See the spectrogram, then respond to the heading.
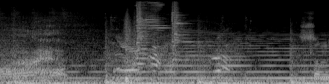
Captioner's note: wolf growls; axes clash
